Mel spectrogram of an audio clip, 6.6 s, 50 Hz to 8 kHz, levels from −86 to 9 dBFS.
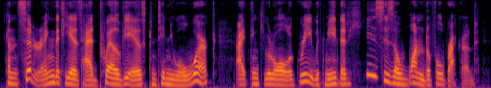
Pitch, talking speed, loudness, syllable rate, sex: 155 Hz, 200 wpm, -21 LUFS, 5.3 syllables/s, female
